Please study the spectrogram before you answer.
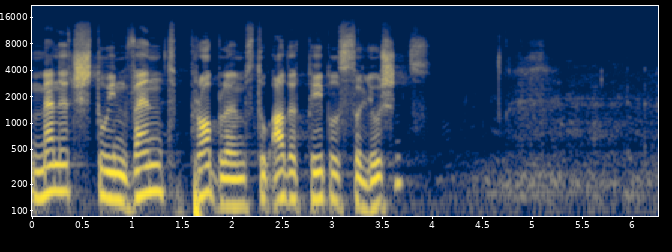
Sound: laughter

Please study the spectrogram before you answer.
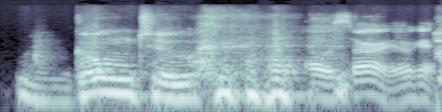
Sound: laughs

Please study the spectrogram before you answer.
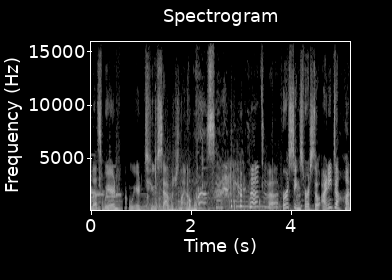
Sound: laughter

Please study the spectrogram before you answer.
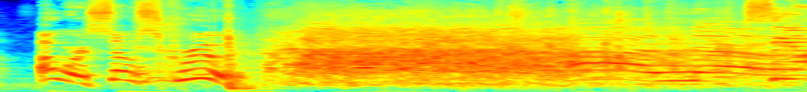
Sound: audience laughing

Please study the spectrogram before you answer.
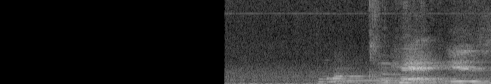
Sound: chime

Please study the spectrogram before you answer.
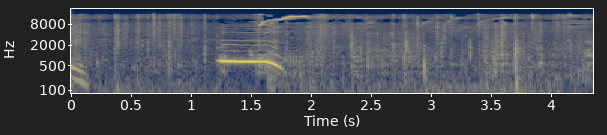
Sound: monkeys rustling

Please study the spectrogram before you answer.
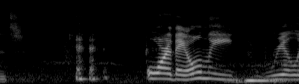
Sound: laughing

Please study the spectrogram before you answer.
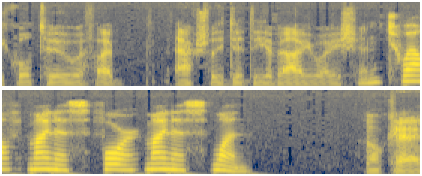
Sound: synthesized speech

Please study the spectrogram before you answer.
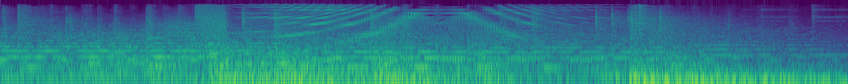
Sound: buzzing

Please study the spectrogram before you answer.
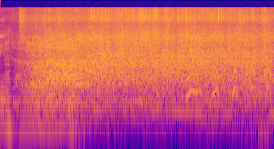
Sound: audience applauding

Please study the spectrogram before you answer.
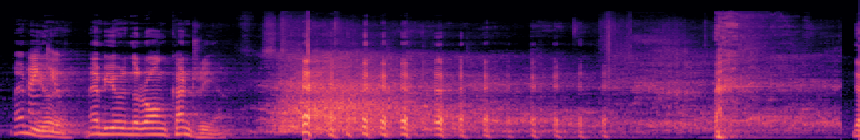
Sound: laughter

